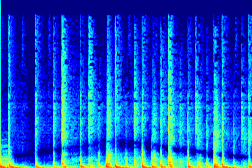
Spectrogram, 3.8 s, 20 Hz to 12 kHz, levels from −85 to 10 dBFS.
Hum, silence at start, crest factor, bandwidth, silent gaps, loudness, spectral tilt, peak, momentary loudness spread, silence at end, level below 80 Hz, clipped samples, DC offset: none; 0 s; 14 dB; 11 kHz; none; -17 LUFS; -7 dB/octave; 0 dBFS; 7 LU; 0 s; -18 dBFS; under 0.1%; under 0.1%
